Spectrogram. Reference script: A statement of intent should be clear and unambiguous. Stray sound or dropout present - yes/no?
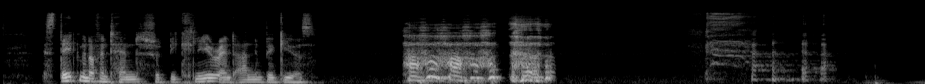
yes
